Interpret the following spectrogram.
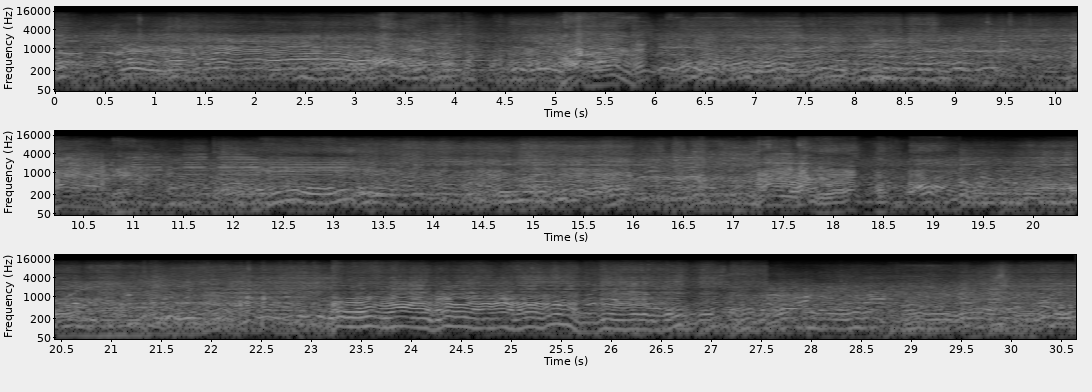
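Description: Motocross sidecar outfits' engines racing hard, the note climbing and dropping again and again with the throttle as they take the hill.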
